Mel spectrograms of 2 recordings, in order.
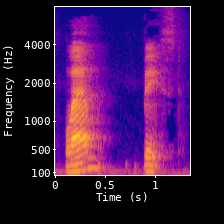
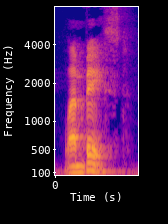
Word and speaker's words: lambaste: powerful lamb based so as it's pronounced lamb based lamb based to criticize someone or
